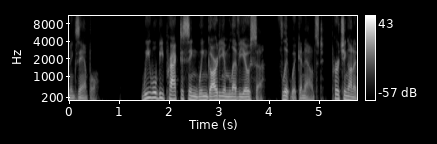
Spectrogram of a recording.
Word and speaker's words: Wingardium Leviosa: Pronounce the incantation correctly. Wingardium leviosa.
